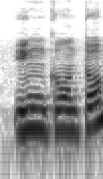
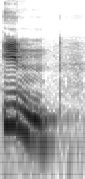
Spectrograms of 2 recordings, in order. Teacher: nun mati bertemu dengan Kaf samar didengungkan siap-siap ke huruf kafnya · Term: ikhfa Hakiki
